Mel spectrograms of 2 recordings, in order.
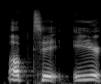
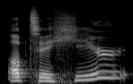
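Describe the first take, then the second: First: The h sound in 'here' is dropped. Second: The h sound in 'here' is pronounced.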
